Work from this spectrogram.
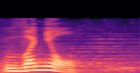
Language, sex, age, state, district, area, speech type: Sindhi, female, 60+, Delhi, South Delhi, urban, read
